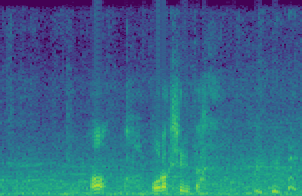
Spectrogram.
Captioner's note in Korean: 웃음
